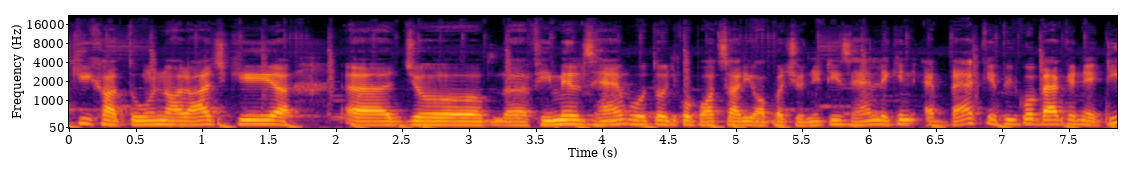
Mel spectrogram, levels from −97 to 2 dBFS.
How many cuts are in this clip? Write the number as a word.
zero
